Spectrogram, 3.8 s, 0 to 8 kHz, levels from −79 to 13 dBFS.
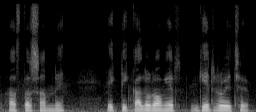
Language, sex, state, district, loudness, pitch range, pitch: Bengali, male, West Bengal, Cooch Behar, -15 LUFS, 120-130 Hz, 125 Hz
